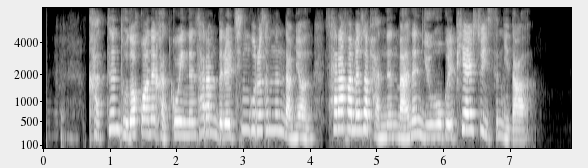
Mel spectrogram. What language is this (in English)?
Korean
